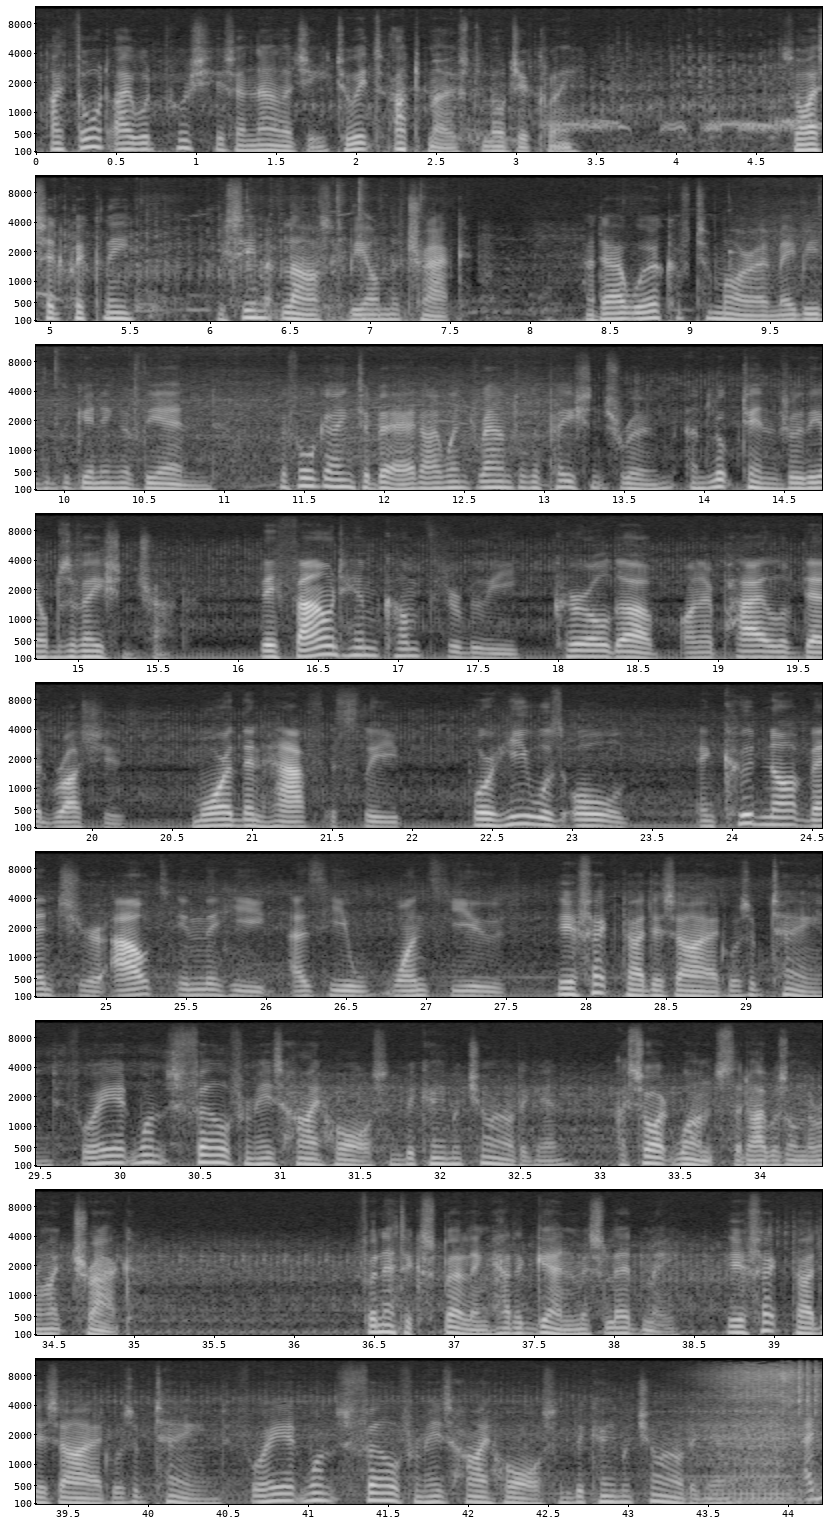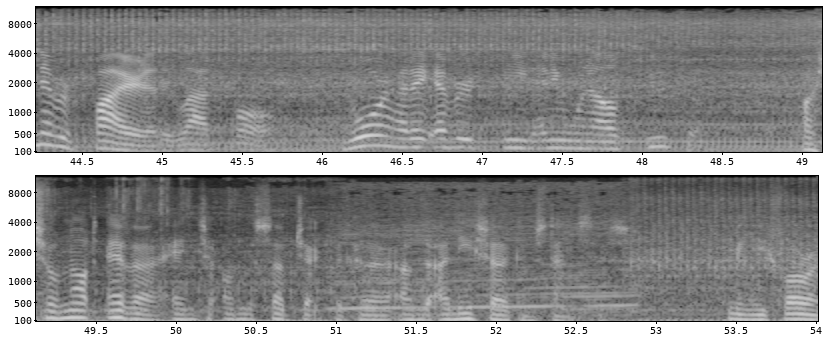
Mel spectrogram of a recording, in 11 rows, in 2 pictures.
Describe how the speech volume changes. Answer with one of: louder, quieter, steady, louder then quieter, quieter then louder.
steady.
